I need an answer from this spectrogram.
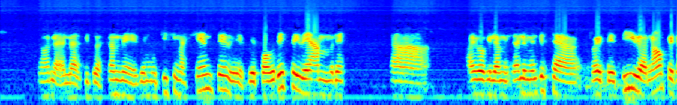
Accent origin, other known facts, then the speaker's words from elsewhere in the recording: Entre Ríos, Argentina; yo no viví aquí, soy entrerriana … somos entrerrianos, digamos, y el lugar de donde provengo, donde crecí, a pesar de ser un lugar muy pequeño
